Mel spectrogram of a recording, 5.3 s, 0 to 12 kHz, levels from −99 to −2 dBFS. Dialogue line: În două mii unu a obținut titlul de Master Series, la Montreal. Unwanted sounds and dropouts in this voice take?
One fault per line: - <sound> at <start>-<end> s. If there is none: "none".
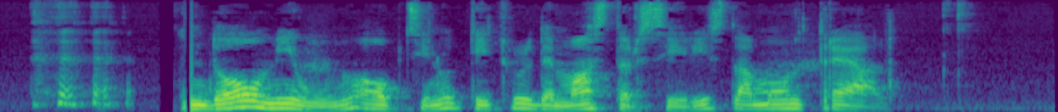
- laugh at 0.1-0.7 s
